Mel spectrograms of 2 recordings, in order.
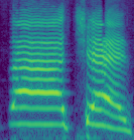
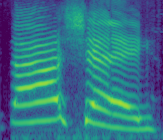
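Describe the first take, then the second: First: The final t is sounded. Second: The final t is silent. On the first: The speaker calls it wrong. "Never say sachets" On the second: The speaker calls it right. "You should say sachet"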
